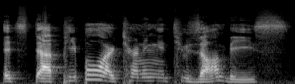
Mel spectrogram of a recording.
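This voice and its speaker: A man's voice: on the high side, expressive, measured pace, a bit bright. A man playing a skeptical medical researcher in an amateur zombie outbreak audio drama. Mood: skeptical, concerned.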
